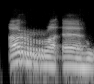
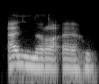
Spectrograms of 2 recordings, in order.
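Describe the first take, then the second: First: The n merges fully into a doubled r. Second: The n is heard clearly before the r. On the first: The speaker calls it right. "ça va rentrer dedans" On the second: The speaker calls it wrong. "je vais pas dire an-ra'ahu"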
